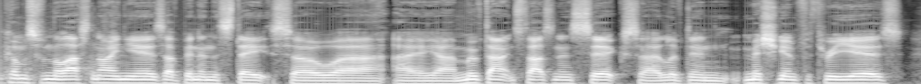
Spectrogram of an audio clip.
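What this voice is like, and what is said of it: American twang, not Leicester accent. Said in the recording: “That doesn't sound like a Leicester accent to me ... where do you get the twang from”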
